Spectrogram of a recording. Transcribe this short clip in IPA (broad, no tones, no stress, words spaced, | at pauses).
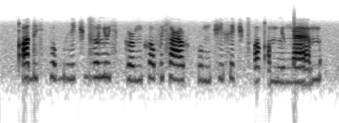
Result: qʼædɪsʲpʊ bʱit͡ʃ d͡zʊlʲusʲkə˞ŋ xʌfəsʲʕə˞xkuŋ t͡ʃixɾɪt͡ʃ t͡sʼɔqʼəmlʲuŋ æm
